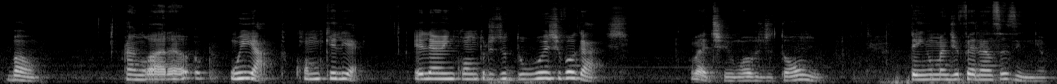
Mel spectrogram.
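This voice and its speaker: Speaking a little high with a warm tone, this teacher patiently sounds out syllables one by one during a grammar lesson. Her students get questions from her along the way.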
